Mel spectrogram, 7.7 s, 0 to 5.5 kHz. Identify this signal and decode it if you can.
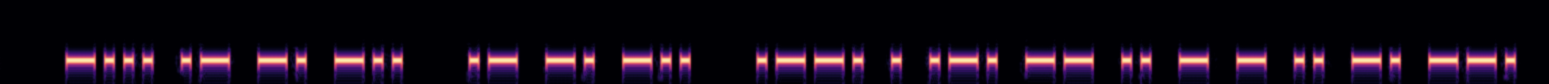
Morse code, heard as a keyed tone, about 25 wpm, 600 Hz. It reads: BAND AND PERMITTING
